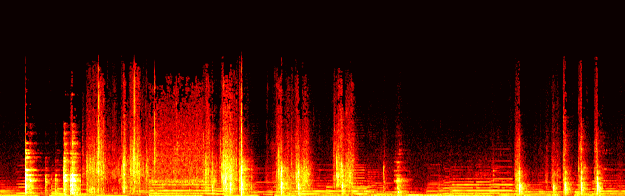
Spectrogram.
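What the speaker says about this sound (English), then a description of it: "I want to get our toppings sliced so they're ready to go." Knife slicing lettuce, tomato and onion toppings on a cutting board in irregular bursts of sharp taps, close up, over soft background music.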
